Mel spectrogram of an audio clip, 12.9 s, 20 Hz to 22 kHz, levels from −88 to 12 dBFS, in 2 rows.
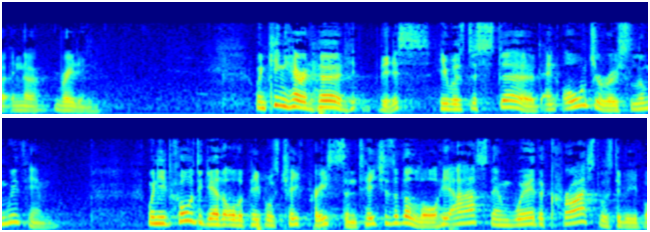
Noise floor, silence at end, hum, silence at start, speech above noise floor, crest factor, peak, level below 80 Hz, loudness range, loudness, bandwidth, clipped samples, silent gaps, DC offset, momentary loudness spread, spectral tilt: -58 dBFS; 0 s; none; 0 s; 36 dB; 22 dB; 0 dBFS; -56 dBFS; 4 LU; -22 LUFS; 11.5 kHz; under 0.1%; none; under 0.1%; 12 LU; -5 dB/octave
